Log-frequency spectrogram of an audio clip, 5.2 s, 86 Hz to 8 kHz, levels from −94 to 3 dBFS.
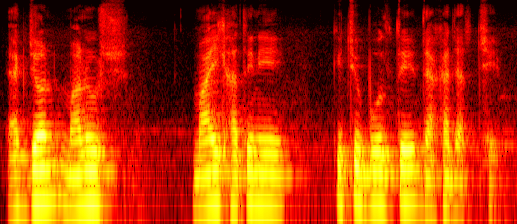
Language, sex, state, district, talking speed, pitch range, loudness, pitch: Bengali, male, West Bengal, Cooch Behar, 105 wpm, 110-125 Hz, -19 LUFS, 115 Hz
